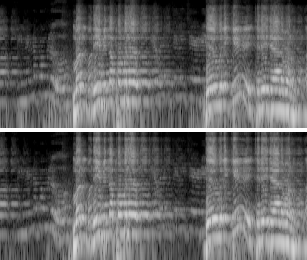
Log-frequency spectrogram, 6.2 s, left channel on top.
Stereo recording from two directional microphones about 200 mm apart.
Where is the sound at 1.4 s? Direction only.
55° right (ahead or behind).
